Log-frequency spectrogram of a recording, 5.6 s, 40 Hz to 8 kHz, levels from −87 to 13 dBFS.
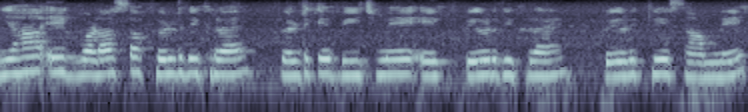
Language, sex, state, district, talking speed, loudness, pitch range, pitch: Hindi, female, Bihar, Saran, 225 wpm, -14 LUFS, 225-245 Hz, 235 Hz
